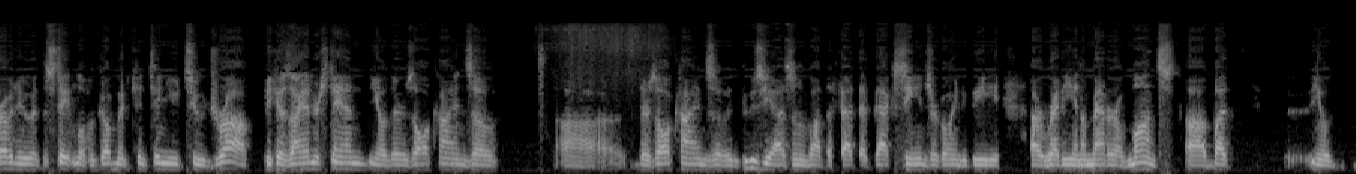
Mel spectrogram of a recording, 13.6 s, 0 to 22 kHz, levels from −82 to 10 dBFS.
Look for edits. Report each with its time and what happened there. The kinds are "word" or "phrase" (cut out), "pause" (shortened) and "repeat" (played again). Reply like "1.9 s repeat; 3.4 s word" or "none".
2.6 s pause; 11.8 s pause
